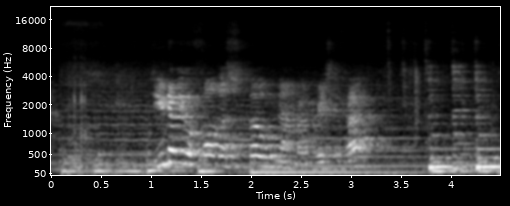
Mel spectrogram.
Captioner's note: background Speech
